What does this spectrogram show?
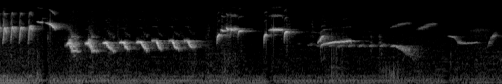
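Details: Singing male pygmy cupwing: a fast series of about eight even chirped notes, followed by sharp high whistles and a long slurred descending note, with soft low hum behind.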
